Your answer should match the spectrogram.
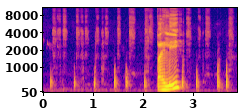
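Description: Marker or chalk strokes on a classroom board during a class 10 maths lesson, a steady run of short, close scratching taps, with someone speaking briefly in the middle.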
